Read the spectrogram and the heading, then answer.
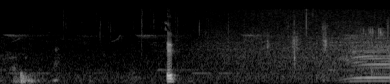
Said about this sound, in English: Guys, look, let me shine my flashlight over there. Look, it's just cows.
